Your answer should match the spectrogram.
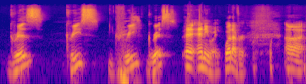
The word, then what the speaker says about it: Gris: up and just say Gree. Fate Prime wrote in with his like uh his shout out right in parenthesis. He wrote Greece and then wrote it G R I Z pronounced like Grizz Grease Grizz.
